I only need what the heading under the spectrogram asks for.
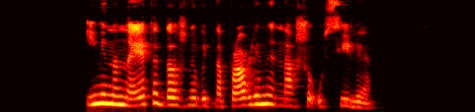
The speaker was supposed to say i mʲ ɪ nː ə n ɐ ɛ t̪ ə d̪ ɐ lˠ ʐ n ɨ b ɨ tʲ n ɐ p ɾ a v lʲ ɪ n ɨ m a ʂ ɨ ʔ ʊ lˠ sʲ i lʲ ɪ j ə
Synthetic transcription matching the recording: i mʲ ɪ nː ə n ɐ ɛ t̪ ə d̪ ɐ lˠ ʐ n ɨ b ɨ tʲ n ɐ p ɾ a v lʲ ɪ n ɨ n a ʂ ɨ ʔ ʊ sʲ i lʲ ɪ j ə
